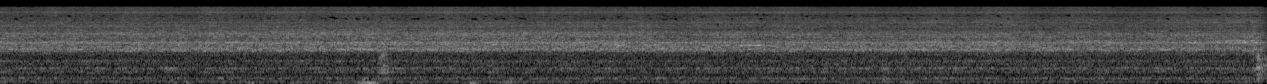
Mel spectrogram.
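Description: Steady high-pitched hiss, with one faint knock about four seconds in.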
